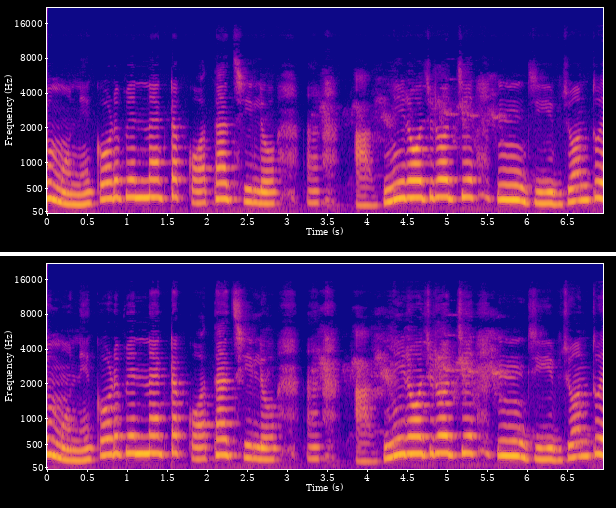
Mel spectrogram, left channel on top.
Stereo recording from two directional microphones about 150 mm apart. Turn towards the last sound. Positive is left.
turn(degrees=-10)  # may be behind; listen again after turning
